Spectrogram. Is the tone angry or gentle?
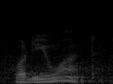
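gentle. It is said simply, without any anger.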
